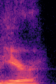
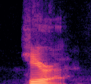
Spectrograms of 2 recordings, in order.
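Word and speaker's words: Hiura: How do you pronounce his last name? I'm sorry. – Who? – The second baseman moving to first. – Keston Hira. – Hira.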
